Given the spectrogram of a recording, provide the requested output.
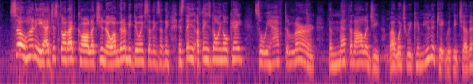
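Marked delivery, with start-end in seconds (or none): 0.2-4.9 put-on voice, higher and faster. Speaker acts out how she will phone if he hasn't called; imitating her phone call. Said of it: "And it'll be more like".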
